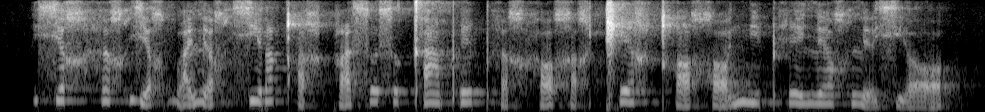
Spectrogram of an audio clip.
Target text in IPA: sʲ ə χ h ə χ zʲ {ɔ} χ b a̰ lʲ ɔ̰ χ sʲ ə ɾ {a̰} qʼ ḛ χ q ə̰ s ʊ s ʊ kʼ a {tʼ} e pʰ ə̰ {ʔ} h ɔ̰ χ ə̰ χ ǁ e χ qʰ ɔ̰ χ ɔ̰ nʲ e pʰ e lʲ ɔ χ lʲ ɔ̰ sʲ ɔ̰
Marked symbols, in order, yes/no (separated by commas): no, no, no, no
